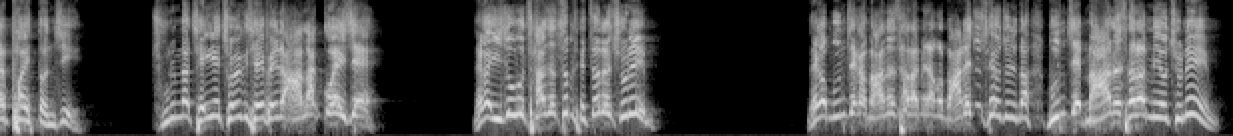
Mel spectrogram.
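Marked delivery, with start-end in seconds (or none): 1.5-12.2 high, loud pleading to God; desperate plea. Acted. Preacher pleading with the Lord to end his search, loud. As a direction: beg the Lord, near shouting.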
